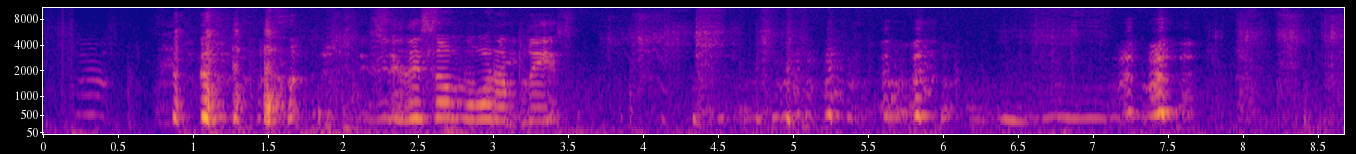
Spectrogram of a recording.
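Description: A woman sobs and cries close by.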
